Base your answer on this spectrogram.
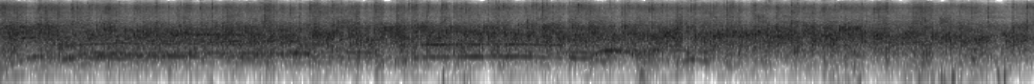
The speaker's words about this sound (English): And with that, let us introduce and give a big round of applause to our guest,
